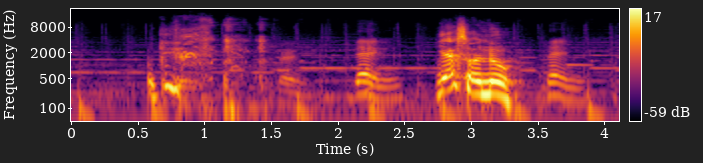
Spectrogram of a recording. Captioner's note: laughs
